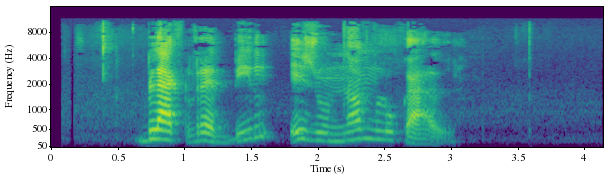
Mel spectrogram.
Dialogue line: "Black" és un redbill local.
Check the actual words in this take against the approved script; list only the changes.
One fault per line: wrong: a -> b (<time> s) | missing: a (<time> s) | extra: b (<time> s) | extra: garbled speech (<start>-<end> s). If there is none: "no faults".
extra: redbill (1.1 s)
wrong: redbill -> nom (2.2 s)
